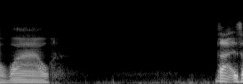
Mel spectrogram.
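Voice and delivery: usual speaking voice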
